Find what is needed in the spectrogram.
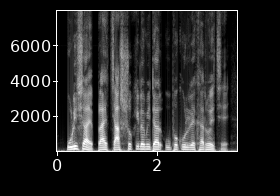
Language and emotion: Bengali, neutral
